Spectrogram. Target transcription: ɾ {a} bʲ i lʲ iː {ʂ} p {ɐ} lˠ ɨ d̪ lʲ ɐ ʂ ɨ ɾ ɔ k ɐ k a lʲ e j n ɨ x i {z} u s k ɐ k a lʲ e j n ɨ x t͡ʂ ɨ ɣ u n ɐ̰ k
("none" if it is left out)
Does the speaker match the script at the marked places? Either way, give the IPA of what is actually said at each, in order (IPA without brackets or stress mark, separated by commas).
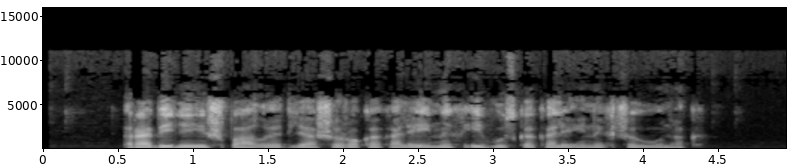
a, ʂ, a, v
